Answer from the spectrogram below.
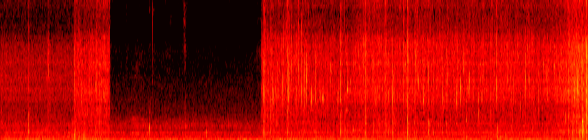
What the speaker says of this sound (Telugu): ఆయిల్ వేడైన తర్వాత నేను ఫోర్ ఎగ్స్ తీసుకున్న వీటిని బ్రేక్ చేసుకొని ముందుగా వేసుకోవాలి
